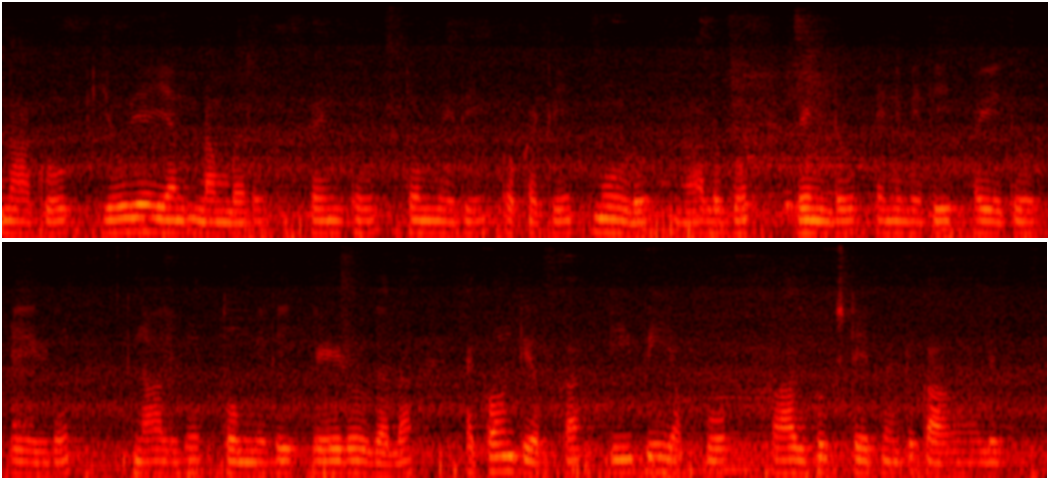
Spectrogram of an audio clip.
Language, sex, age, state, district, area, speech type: Telugu, male, 18-30, Telangana, Medchal, rural, read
